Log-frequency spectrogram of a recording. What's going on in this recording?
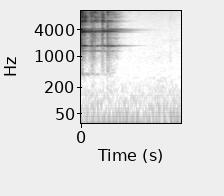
Sound effects > Other mechanisms, engines, machines
metal shop foley -230
strike, wood, bop, knock, sound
